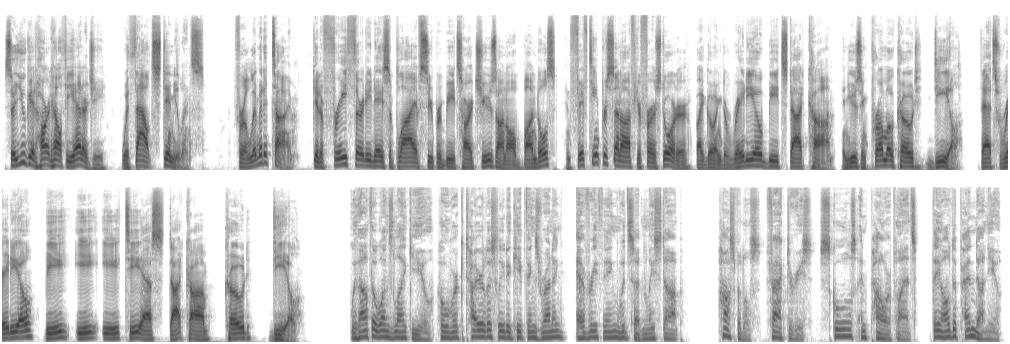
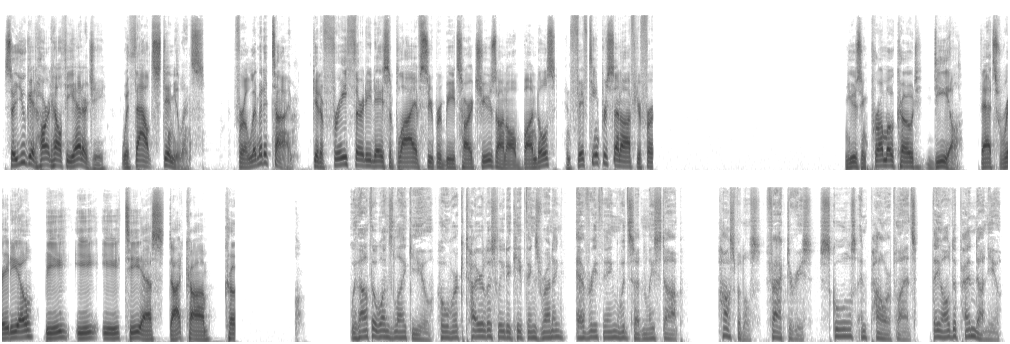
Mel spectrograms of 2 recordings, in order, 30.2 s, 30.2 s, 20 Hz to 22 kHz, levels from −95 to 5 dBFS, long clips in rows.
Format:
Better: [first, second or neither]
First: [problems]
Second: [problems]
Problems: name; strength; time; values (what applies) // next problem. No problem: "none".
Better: first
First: none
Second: audio cutting out; at 10 s for 3 s and at 19 s for 1 s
